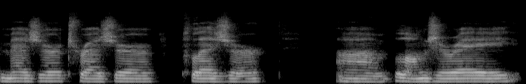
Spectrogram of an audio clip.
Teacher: it's an SH that's voiced with that zh, a louder sound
